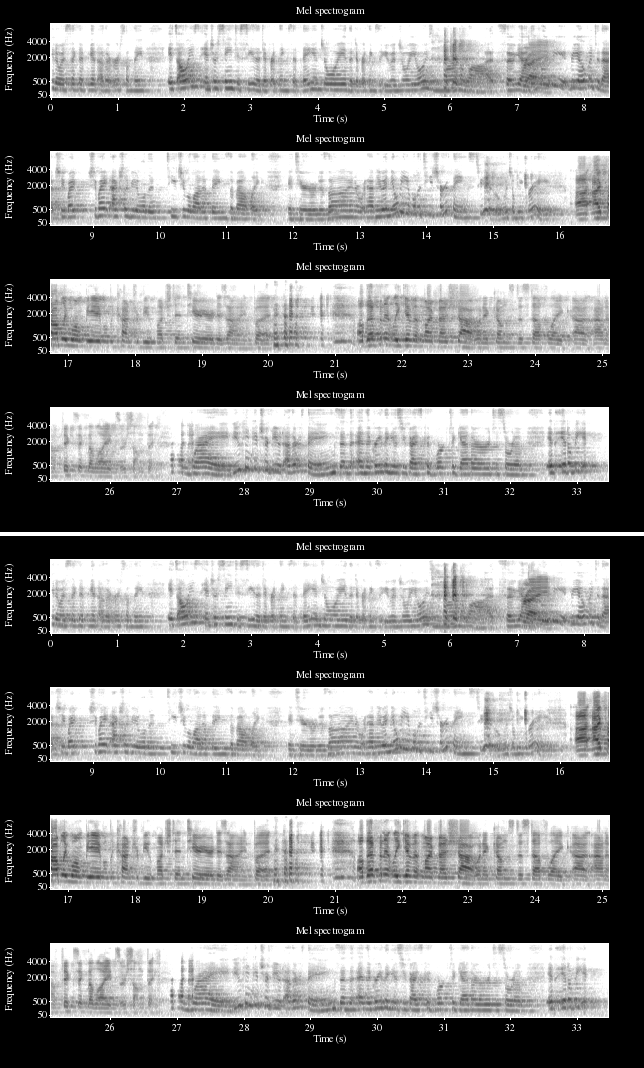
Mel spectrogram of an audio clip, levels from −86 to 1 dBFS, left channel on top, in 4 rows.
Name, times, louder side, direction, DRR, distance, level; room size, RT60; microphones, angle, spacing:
voice 1, 0.0-15.9 20.1-20.3 26.8-33.1, left 2 dB, 30° left, 7 dB, 4.0 m, -37 dB
voice 2, 5.7-6.3 7.0-7.5 14.9-15.0 16.2-20.0 20.9-26.7 27.0-27.2, right 5 dB, 40° right, 0 dB, 2.8 m, -30 dB
24.0 x 18.5 x 8.6 m, 0.95 s
head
